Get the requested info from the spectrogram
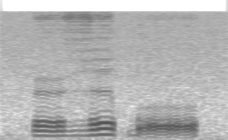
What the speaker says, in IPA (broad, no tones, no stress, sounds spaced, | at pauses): ə˞ ɦ ə ɓ o̰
